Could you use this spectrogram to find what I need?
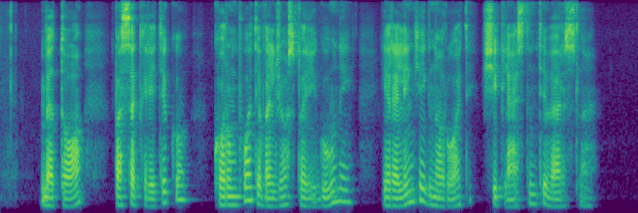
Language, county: Lithuanian, Vilnius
